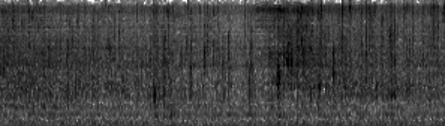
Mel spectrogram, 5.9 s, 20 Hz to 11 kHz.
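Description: Quail pieces deep-frying in hot oil for a 65-style dish, three pieces in the pan, giving a steady, close, bright sizzle with small crackles that swell slightly midway; no talking.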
